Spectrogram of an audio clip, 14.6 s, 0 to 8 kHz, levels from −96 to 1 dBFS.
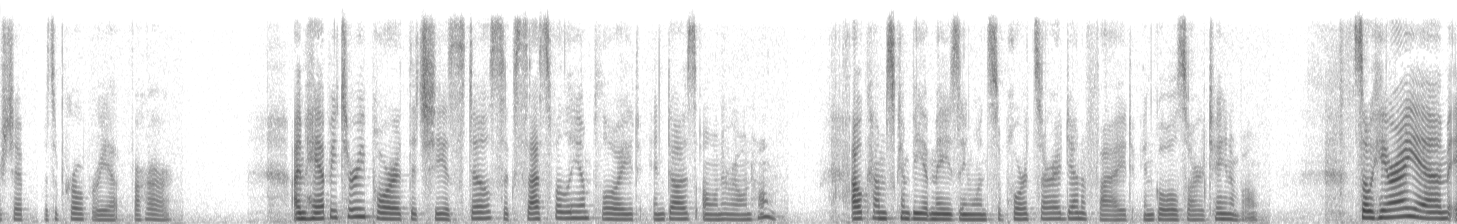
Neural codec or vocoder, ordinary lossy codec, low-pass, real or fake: none; Opus, 64 kbps; 7.2 kHz; real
